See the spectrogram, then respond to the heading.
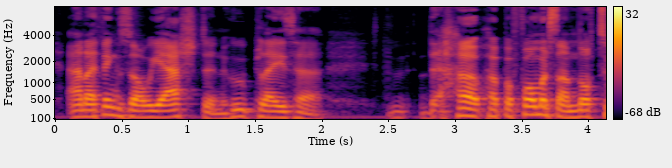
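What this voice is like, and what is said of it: Usual voice. Nothing is said of it.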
